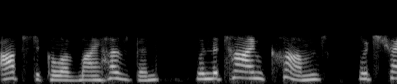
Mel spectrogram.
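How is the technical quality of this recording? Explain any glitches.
The quality is poor throughout because of tandem speech coding. The call seems to have passed through two low-bitrate speech codecs in a row, likely an AMR-NB and then a G.729A link, the second re-coding the first's already damaged output. The errors compound, so the speech sounds rough, muffled and warbly, with nothing above 3.8 kHz.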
